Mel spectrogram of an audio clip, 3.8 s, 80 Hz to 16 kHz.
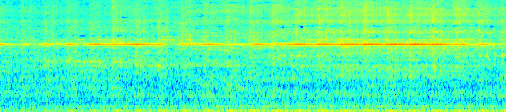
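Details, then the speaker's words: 2017 (possibly 2020) 6.7 Cummins diesel hotshot truck idling in park: a steady, lopsided beat with about three uneven stumbles a second from a dead cylinder. The miss is worse in gear or under load, there is no blow-by, and an injector failed. "Really noticeable when you put it in park or in drive or reverse. Put a load on it. So this is park. You can really hear it there."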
